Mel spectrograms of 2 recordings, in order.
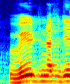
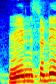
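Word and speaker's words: Wednesday: कोई वर्ड नहीं है इसको हम वेडनेसडे नहीं वेनसडे बोलेंगे क्योंकि इसमें जो लेटर डी है यह साइलेंट है यानी यह कोई आवाज नहीं बना रहा है और ऐसा कहा जाता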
